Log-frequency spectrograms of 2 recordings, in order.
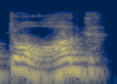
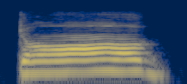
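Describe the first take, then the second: First: The word is said at a normal pace. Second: The word is said slowly, each sound drawn out.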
